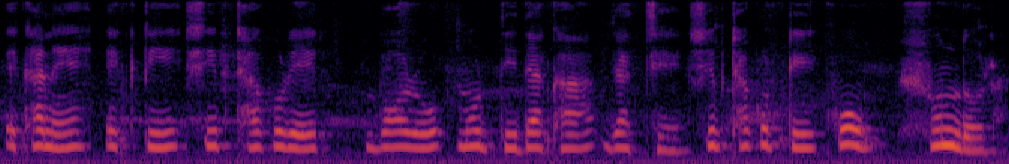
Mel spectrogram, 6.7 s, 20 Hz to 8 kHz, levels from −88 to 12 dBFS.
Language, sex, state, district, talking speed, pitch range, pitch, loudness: Bengali, female, West Bengal, Jalpaiguri, 125 wpm, 225-255 Hz, 235 Hz, -37 LUFS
